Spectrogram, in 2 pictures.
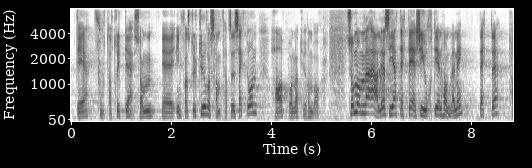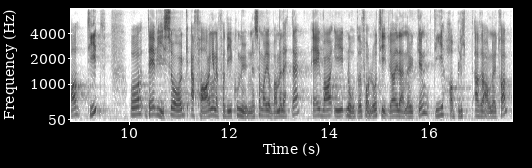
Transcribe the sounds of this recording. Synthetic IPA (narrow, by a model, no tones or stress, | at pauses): d̪̥ɛfuːt̪ɑʋt̪ʰɾʏkːəsɔmɪnfʁɑst̪ɾʉkt̪ʰʉːɾɔsɑmfɑt̪səsɛk̚t̪ʊɾənhɑɾpʰɔnɑt̪ʰʉːɾənʋo̰ːɾsɔmɔmɛʋæːɾəæːʁlɪɔsiːɑt̪̚d̪ɛt̪ːəæɾɪçːəjʊʁt̪ɪɛnɦɔnʋɛnːɪŋ | d̪̥ɛt̪ːət̪ʰɑːɾt̪ʰiːd̪ | ɔd̪ɛʋiːsəɾoːɡæɾfɑːɾɪŋənəfɔd̪ɪkʰʊmʉːnənəsɔmhɑɾjɔbːɑmɛd̪ɛt̪ːəʔɛɡʋɑɾɪnʊʁd̪ɾəfɔlʊt̪ʰiːd̪lɪəɾəɪd̪ɛnːəʉːkənd̪̥ɪhɑblɪt̪ːɑʁɛɑːlnœʏt̪ʰɾɑːl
